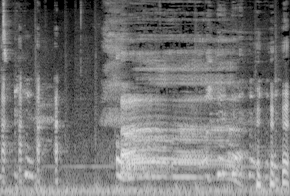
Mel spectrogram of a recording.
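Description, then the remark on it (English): A man's gruff grunt sound effect from a sound pack, a loud, rough, throaty burst held for about a second and a half, with quieter voices speaking before and after it. “Grunt.”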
